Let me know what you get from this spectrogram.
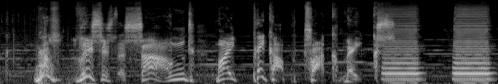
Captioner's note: barks; tooting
